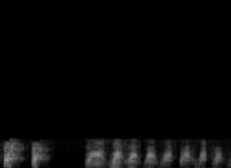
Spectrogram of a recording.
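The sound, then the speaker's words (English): A person vocally imitates a duck quacking: two short nasal quacks, a brief pause, then a quick run of many buzzy, harmonic quacks in a steady rhythm. “Duck. Quack, quack, quack. Duck.”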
